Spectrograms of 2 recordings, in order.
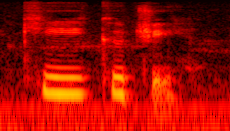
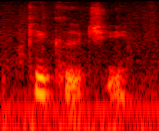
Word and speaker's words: Kikuchi: Rinko Kikuchi. Kikuchi.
